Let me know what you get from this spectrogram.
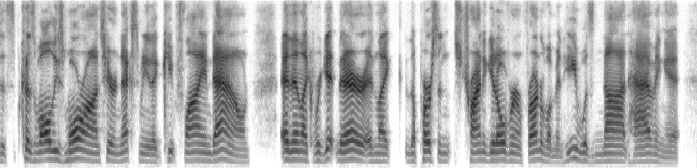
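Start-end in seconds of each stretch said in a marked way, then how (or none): none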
